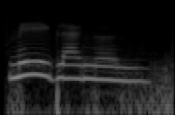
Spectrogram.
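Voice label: "to bring", British English; PictureDictionary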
